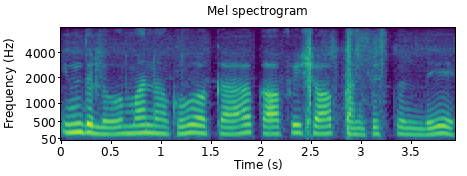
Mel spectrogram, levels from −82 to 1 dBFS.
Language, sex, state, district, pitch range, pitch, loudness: Telugu, female, Andhra Pradesh, Annamaya, 175-200 Hz, 185 Hz, -17 LUFS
